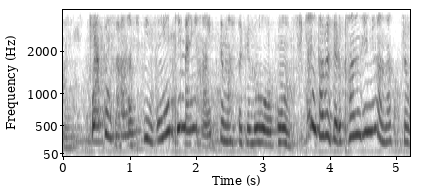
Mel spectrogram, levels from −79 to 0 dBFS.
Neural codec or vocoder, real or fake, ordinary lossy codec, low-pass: codec, 16 kHz, 4.8 kbps, FACodec; fake; none; 3.6 kHz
